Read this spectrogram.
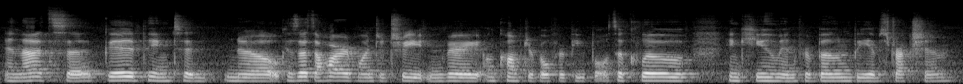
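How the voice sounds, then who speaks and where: A woman teaching a course, working through her notes at an unhurried pace with occasional fillers. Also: deep voice, monotone. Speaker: instructor. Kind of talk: lecture on herbal oils. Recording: echoey room, faint background hum.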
